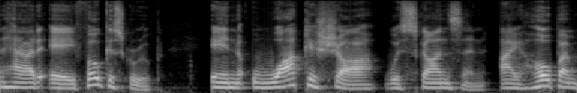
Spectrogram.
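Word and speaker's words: Waukesha: a focus group in wakesha Wisconsin I hope I'm pronouncing that correctly at one point I said wakisha and that's very much wrong I believe that it is wakesha don't of course they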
